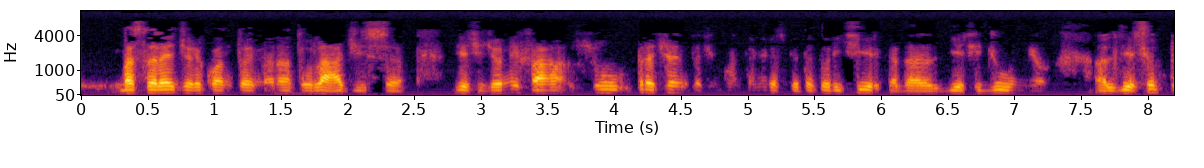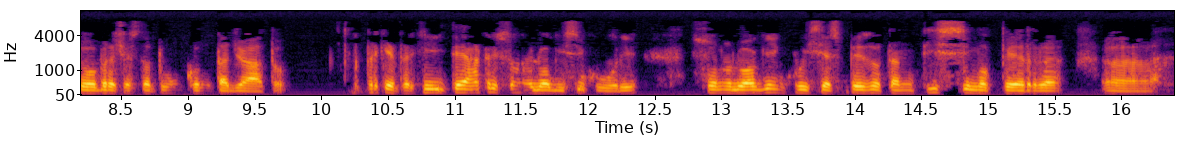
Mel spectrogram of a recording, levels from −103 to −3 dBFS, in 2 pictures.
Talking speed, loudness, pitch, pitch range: 145 wpm, -22 LUFS, 125 Hz, 115-140 Hz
